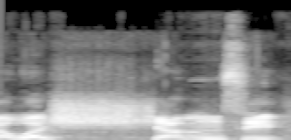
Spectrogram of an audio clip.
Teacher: تفشی کا مطلب شین کے اندر ہے آواز پھیل جاتی ہے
